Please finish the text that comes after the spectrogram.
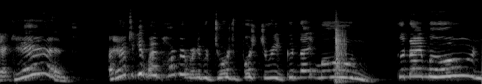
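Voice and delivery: very high, frantic wail; freaking out. Retold or imitated. Dreamer refusing friends' invitations before the big reading, freaking out. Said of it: "I'm, like, freaking out".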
